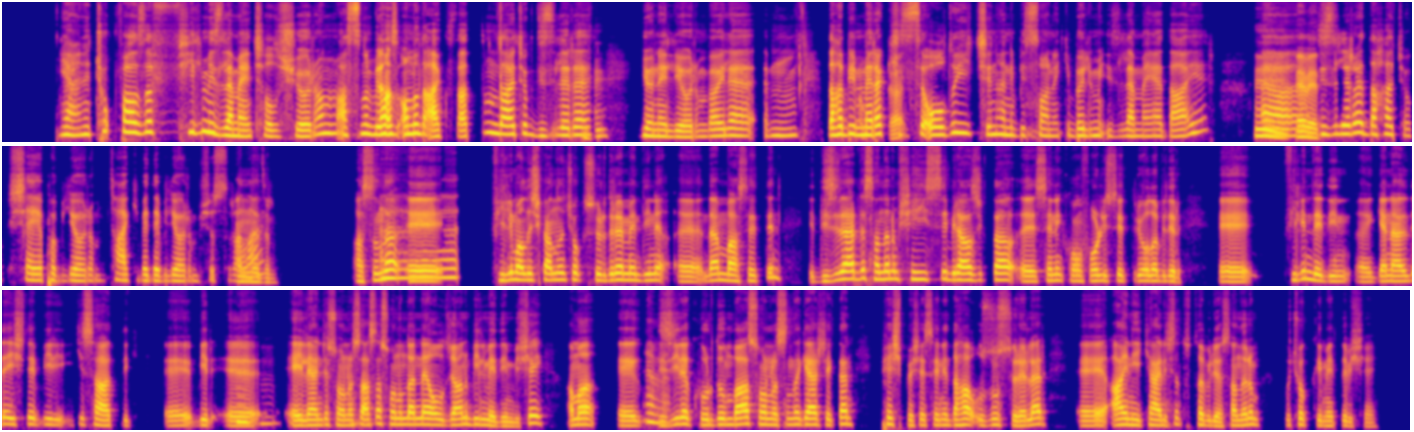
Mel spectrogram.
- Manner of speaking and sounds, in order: none
- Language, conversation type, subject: Turkish, podcast, Kendine ayırdığın zamanı nasıl yaratırsın ve bu zamanı nasıl değerlendirirsin?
